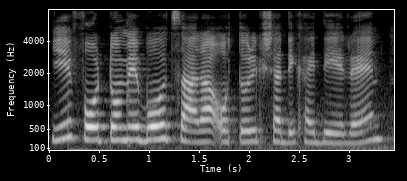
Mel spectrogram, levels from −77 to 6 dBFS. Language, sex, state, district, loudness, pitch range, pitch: Hindi, female, Arunachal Pradesh, Papum Pare, -16 LUFS, 230-275 Hz, 240 Hz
